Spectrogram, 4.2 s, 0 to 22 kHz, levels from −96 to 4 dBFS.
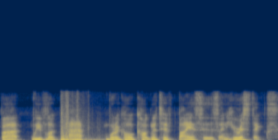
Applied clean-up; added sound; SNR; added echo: none; Gunshot, gunfire; 9 dB; reverberation time 0.2 s.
